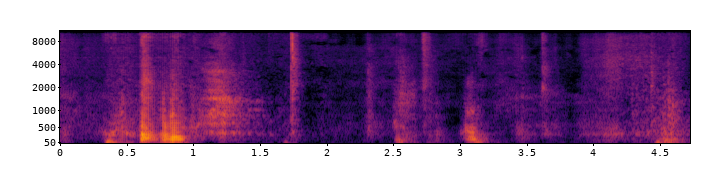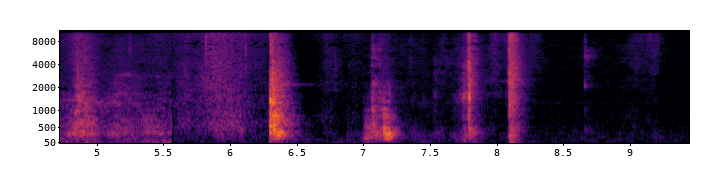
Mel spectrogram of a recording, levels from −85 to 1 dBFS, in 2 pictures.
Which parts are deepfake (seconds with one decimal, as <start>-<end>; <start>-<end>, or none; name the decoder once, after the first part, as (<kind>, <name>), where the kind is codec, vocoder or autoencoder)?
0.0-1.3 (vocoder, WaveNeXt); 2.0-4.2; 4.9-5.4; 7.0-9.4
